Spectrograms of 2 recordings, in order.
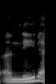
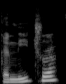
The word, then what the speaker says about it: Anitra: saying her name wrong i said uh anita it's like anitra holloman i think i was saying anita holman i will [ __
